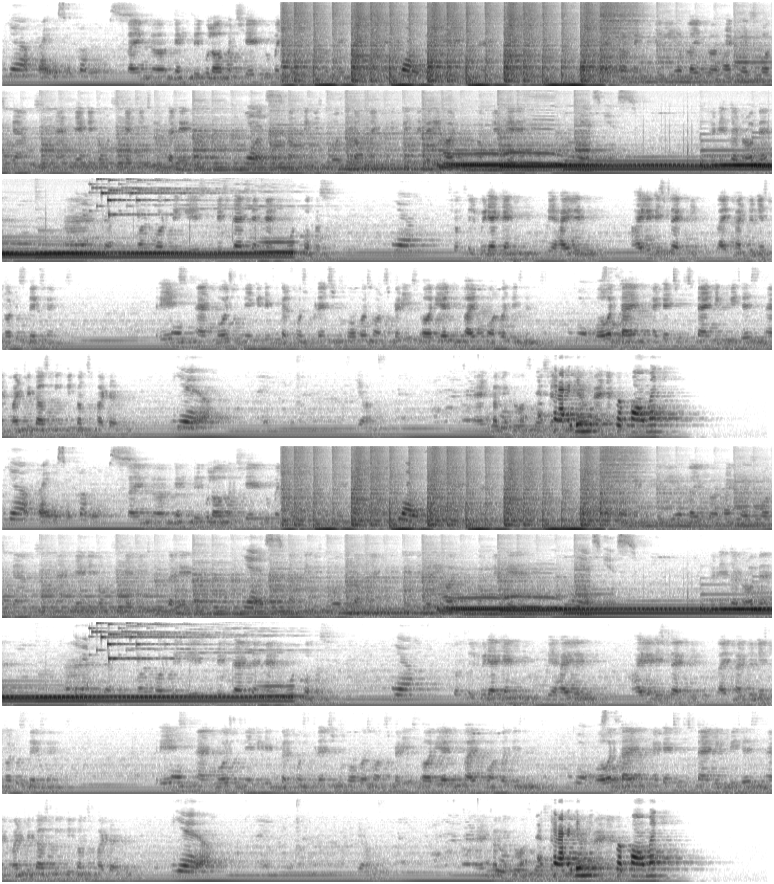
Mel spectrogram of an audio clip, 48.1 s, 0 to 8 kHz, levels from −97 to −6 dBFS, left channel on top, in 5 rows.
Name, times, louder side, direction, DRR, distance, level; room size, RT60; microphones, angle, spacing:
voice 1, 0.1-0.6 5.0-5.2 7.2-7.3 12.7-12.9 16.8-17.0 24.2-24.4 40.7-41.1 44.6-44.8 45.4-45.9 46.4-46.7, right 2 dB, 65° right, 5 dB, 3.9 m, -29 dB
voice 2, 1.6-6.3 7.5-12.2 12.8-14.3 14.6-16.3 18.4-19.2 20.0-20.7 20.9-23.4 24.9-25.8 26.0-26.5 27.1-29.6 30.8-35.6 36.3-40.0 42.9-43.2 44.4-46.0, left 2 dB, 25° left, 8 dB, 6.3 m, -44 dB
sound 1, 3.5-17.0, left 1 dB, 5° left, 2.3 m, -32 dB
sound 2, 13.8-22.9, left 3 dB, 85° left, 1.0 m, -24 dB
Chime, 20.3-22.7, right 1 dB, 20° right, 1.9 m, -37 dB
24.5 x 23.0 x 9.9 m, 0.94 s
head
